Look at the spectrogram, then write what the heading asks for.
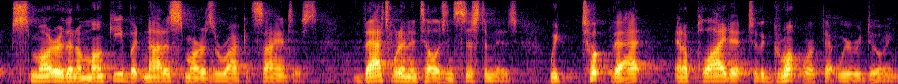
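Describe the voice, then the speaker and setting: A man in his thirties, a startup CEO, giving a loose, conversational pitch on a stage in a large auditorium, speaking into a stand mic with frequent ums and restarts. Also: a little mellow. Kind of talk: conference pitch talk.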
